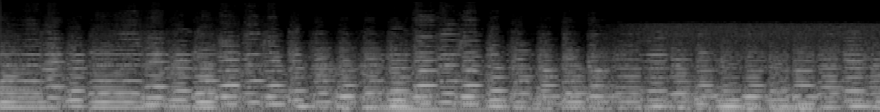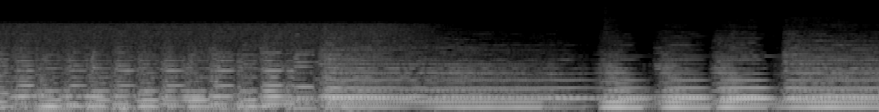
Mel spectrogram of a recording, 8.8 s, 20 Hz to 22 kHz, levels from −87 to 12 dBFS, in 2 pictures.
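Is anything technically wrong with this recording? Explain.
Yes. Between 2.94 and 6.68 s the radio blends from digital to analogue: it loses the digital stream and cross-fades over about 0.37 s to the station's FM broadcast, then blends back at the end. A hiss floor rises to around 30 dB below the signal. The level stays the same across both blends.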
